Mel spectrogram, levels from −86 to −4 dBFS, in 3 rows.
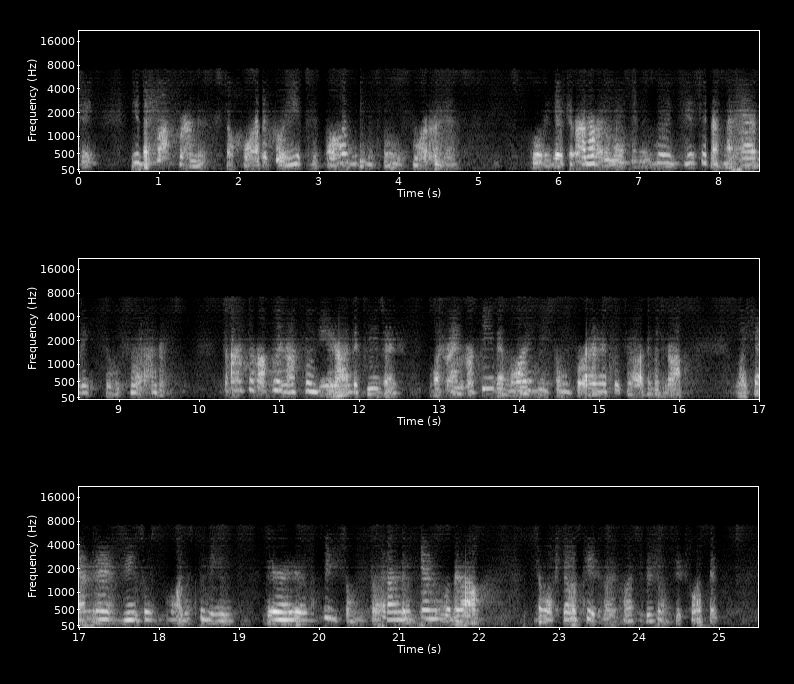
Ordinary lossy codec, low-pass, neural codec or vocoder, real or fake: none; 7.2 kHz; codec, 44.1 kHz, 0.9 kbps, DAC; fake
